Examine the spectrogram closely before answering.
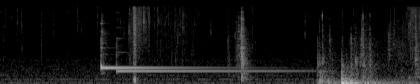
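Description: A doorbell chimes two notes.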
